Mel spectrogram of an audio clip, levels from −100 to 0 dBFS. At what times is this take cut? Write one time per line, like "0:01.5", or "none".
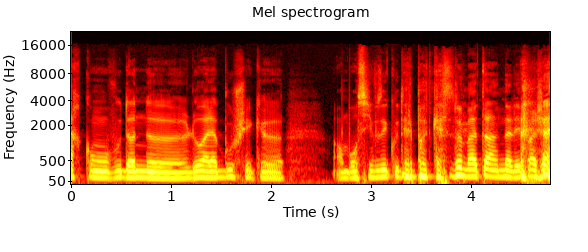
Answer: none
